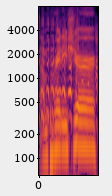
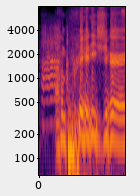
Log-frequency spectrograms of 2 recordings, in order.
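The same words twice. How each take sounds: First: Louder, slow, teasing warning; mock stern warning. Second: Higher, louder, very slow sing-song; exaggerated mock warning. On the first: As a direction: drag it out like a playful scolding. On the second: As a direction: stretch every word in a teasing singsong. Teasing mock warning repeated.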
